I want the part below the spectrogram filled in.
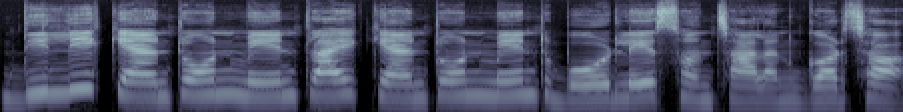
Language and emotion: Nepali, neutral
